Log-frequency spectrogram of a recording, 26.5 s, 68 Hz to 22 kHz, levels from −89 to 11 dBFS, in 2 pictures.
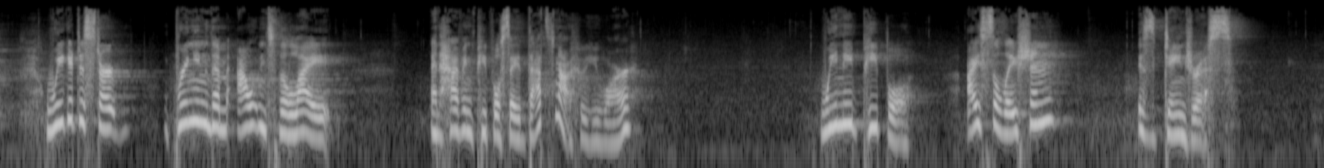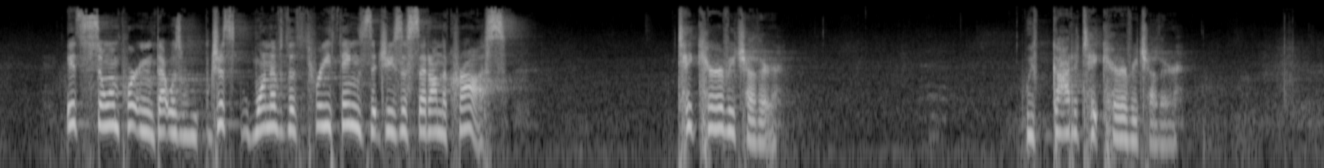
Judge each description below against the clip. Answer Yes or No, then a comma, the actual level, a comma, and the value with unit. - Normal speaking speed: No, slow, 125 wpm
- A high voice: Yes, very high, 255 Hz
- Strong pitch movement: No, average, 4.7 semitones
